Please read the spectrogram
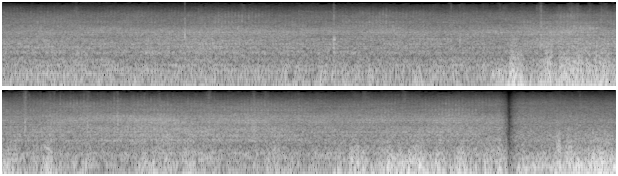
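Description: Steady outdoor background noise with low, irregular rumbling from wind gusting on the microphone, swelling about five seconds in and again near the end, and cutting out briefly just before the end.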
